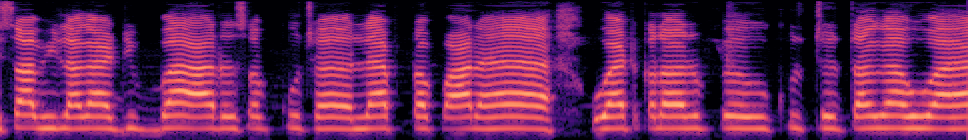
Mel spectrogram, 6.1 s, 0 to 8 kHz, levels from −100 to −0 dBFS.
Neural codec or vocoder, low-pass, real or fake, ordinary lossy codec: none; none; real; none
